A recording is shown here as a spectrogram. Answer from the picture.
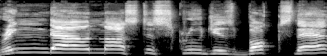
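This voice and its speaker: A put-on character voice from a man, raised and projected, extremely high in pitch, at a very slow pace. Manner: ferocious, commanding.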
